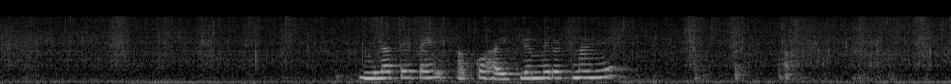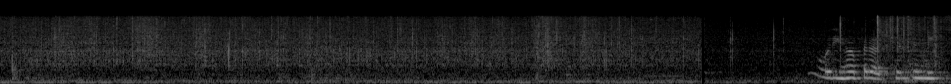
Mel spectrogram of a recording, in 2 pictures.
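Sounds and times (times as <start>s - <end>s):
rice sizzling in a pan: 0.0s - 19.0s
spatula scraping and knocking pan: 6.8s - 15.7s.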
